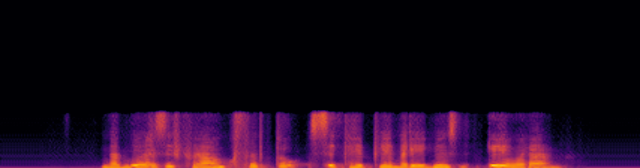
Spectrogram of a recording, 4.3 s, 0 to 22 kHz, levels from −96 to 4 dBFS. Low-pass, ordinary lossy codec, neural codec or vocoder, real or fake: 7.2 kHz; none; codec, 16 kHz, 0.5 kbps, FreqCodec, smaller model; fake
